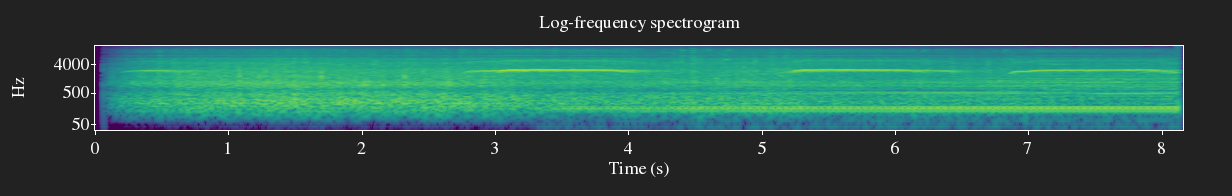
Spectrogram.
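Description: Long, steady whistle blasts repeated about every two seconds, four in all, over the rumble of car tyres on cobblestones; a steady low drone joins about three seconds in.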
